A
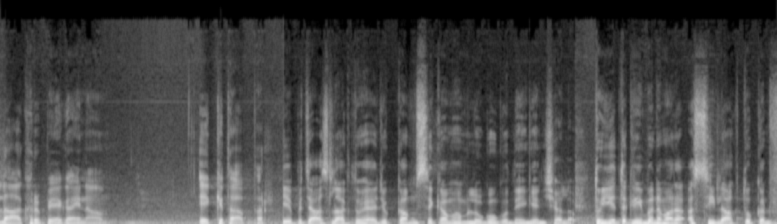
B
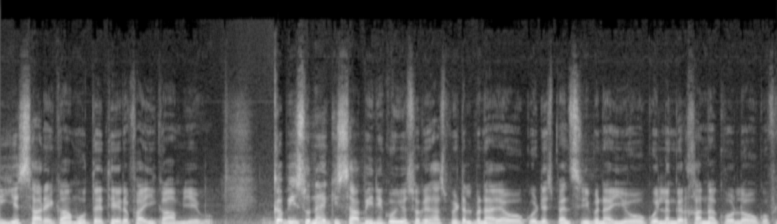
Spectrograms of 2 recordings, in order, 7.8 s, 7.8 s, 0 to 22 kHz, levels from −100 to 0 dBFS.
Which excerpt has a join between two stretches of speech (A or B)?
A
